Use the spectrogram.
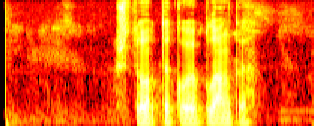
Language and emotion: Russian, neutral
